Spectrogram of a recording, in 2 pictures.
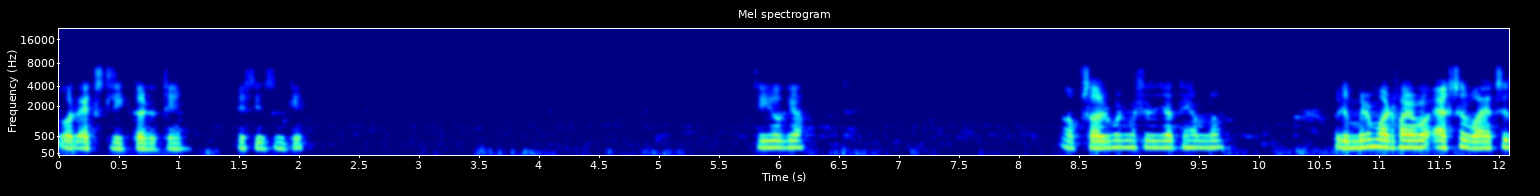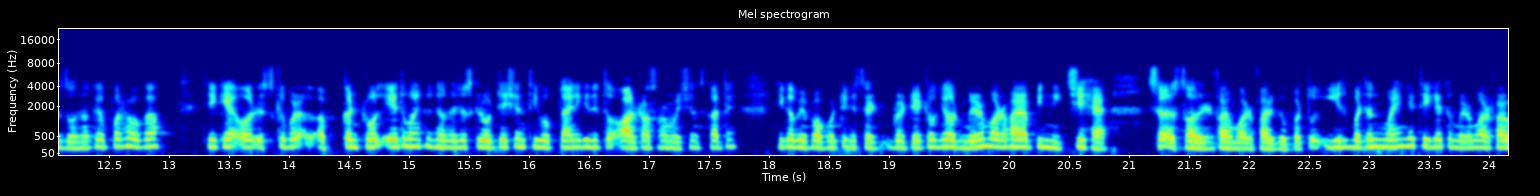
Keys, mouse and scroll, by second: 2.6 click, 6.1 Tab, 7.1 z, 7.9 z, 11.2 click, 11.8-14.6 middle drag, 14.6 ctrl+a, 23.3-24.1 drag.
